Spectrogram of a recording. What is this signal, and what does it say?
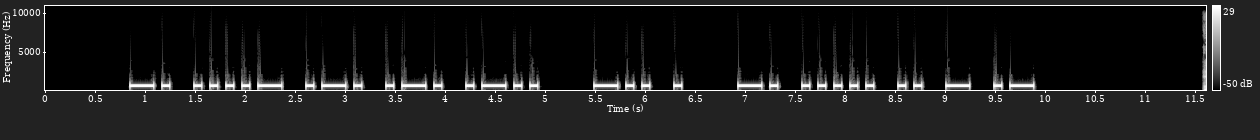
Morse code, heard as a keyed tone, about 15 wpm, 700 Hz. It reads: N4RRL DE N5ITA
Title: USA Callsign DE Callsign - 5 Characters - 15wpm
